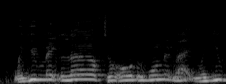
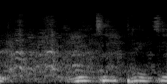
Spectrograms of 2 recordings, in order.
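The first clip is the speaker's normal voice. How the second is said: slow mock sounding-out; much slower than usual. Comedian mocking his girlfriend's misreading, slow and laughing. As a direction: drag each letter out slowly, laughing. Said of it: "What the hell is wrong with you?".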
